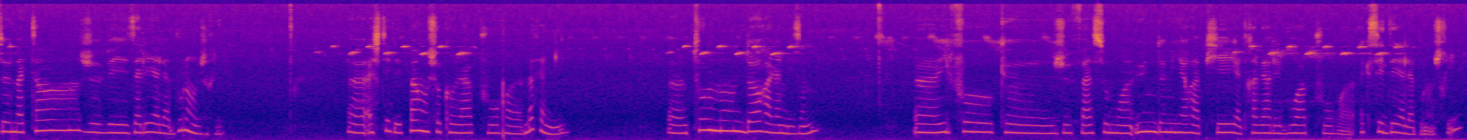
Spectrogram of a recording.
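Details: Adult French-speaking woman with a stutter who applies a technique learned with a speech therapist and finds it hard not to stutter while walking; stuttering.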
